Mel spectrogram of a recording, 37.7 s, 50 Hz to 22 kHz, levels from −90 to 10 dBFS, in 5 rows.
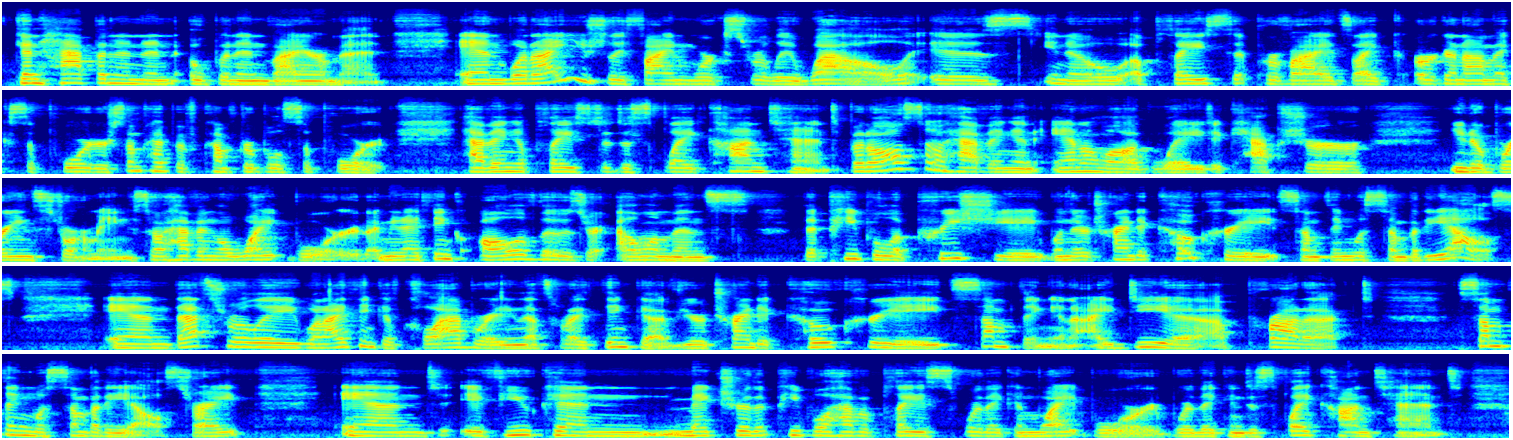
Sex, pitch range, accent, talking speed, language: female, 160-185 Hz, American, 190 wpm, English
